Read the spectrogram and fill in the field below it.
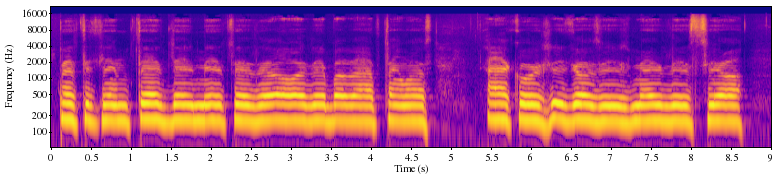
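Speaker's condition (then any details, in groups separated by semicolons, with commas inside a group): ALS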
